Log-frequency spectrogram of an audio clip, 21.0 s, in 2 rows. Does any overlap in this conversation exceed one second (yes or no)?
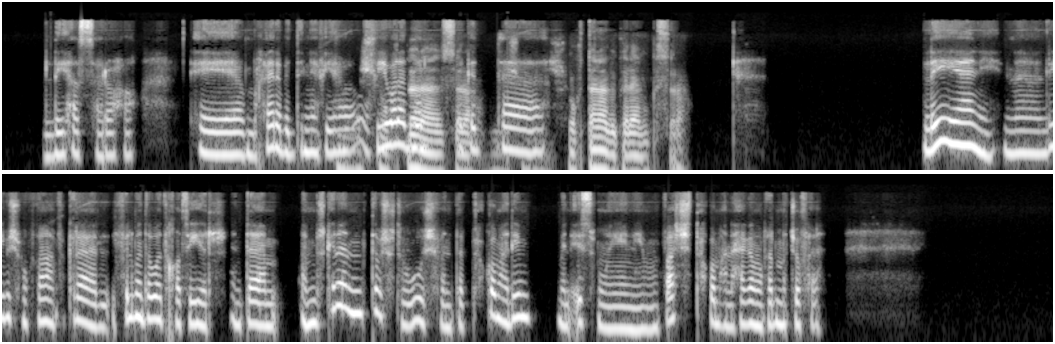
yes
